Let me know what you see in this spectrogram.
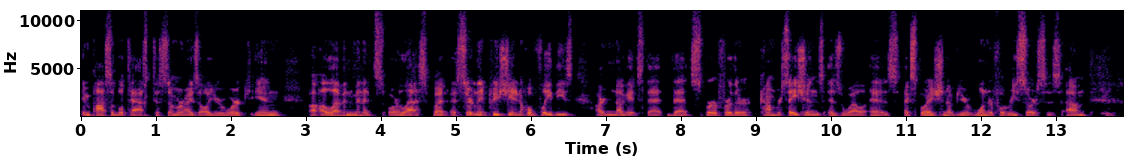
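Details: Adult man; typical speech.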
